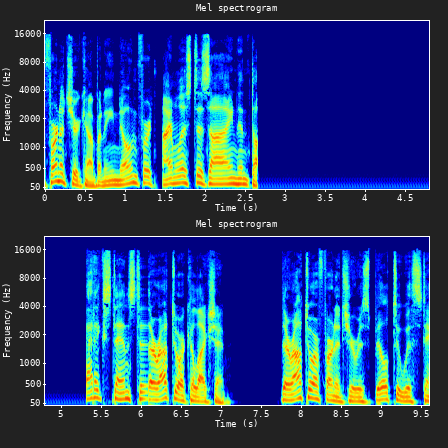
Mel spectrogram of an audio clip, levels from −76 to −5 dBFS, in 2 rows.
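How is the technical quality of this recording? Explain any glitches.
The recording has three glitches: two short bursts of packet loss and one long dropout.

A burst of packet loss at 1.37–1.48 s and again at 6.00–6.11 s: the receiver extended the last sound for roughly 90 ms and 80 ms while fading it, then resumed with about 80 ms of speech missing each time.

An audio dropout to a faint residue runs from 2.65 to 5.32 s, about 2.7 s, likely from a signal break upstream while the input stayed live, leaving only mains hum far below the speech level before speech cuts back in.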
